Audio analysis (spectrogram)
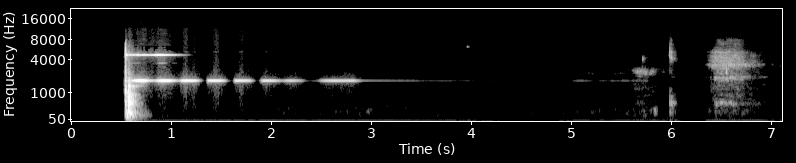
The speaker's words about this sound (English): We'll begin the meditation with the ring of the chime.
